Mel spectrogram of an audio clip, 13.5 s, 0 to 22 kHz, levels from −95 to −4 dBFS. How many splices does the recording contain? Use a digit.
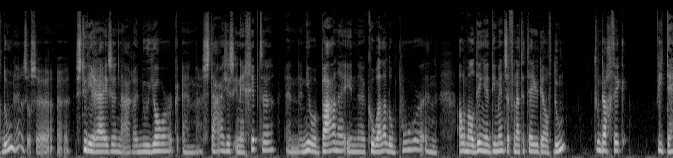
1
